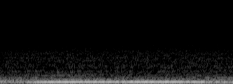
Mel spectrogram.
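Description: A low, steady hum or rumble, like a motor running, that swells up about a third of a second in and holds at one pitch.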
